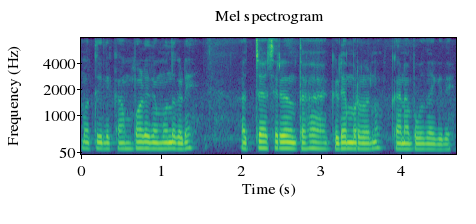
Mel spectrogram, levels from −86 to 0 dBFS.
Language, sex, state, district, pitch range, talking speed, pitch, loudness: Kannada, male, Karnataka, Koppal, 145-160 Hz, 100 wpm, 155 Hz, -18 LUFS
